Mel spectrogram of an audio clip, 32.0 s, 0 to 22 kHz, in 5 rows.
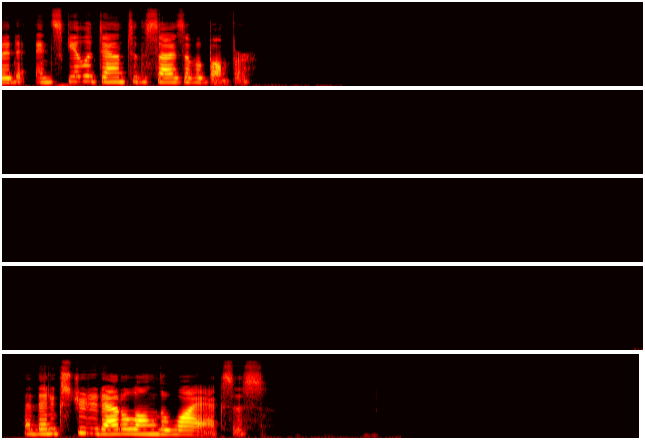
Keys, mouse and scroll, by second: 3.5 shift+d, 5.1 s, 5.4 z, 11.6 click, 19.3 g, 20.8 z, 23.0 click, 23.6-25.5 middle drag, 25.5 click, 26.0 e, 26.3 y, 31.6 shift+click.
